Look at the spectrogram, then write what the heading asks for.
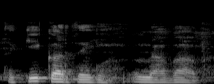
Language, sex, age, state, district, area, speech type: Maithili, male, 60+, Bihar, Madhepura, rural, spontaneous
